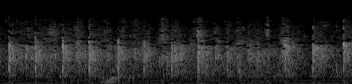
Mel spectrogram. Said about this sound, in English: Come on, give yourself a hand clap right now.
